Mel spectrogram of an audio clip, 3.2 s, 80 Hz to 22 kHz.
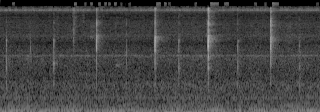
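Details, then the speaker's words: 2020+ Ford GT500 Cortex vertical link removed from the car, shaken by hand: sharp, uneven clicks a few times a second from a worn, loose end bearing rattling; a tolerance issue. "if you take everything that's loose off and you shake it and it makes noise you automatically know it's right there it's in that end you automatically know it's rattling at all times that's your issue so this bearing right here yep I can feel it you hear it"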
